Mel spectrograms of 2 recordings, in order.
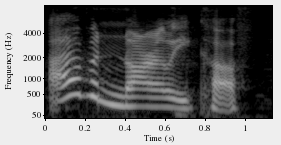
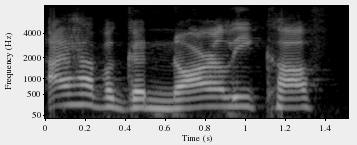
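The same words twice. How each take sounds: First: It sounds light and jokey. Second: It sounds grim and disgusted. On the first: The cough is no big deal. "that just sounds like oh haha that's how I cuff guys" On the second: The cough is really bad. "it's like you know it's abysmal and disgusting"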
